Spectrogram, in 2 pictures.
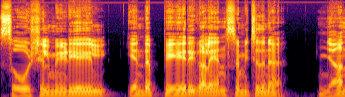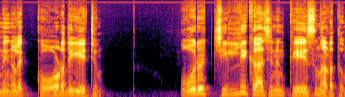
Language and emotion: Malayalam, angry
